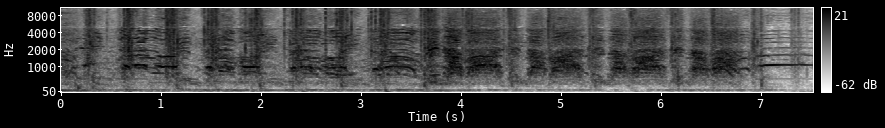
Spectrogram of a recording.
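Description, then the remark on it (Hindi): A large protest crowd of students, teachers, social activists and people of all ages chants slogans at Jantar Mantar in central Delhi, in loud, rhythmic unison, voices rising and falling in repeated bursts with a steady low rumble underneath throughout. “कुछ इसी तरह से गूंज रहा था सेंट्रल दिल्ली का जंतर मंतर जहां सिर्फ कॉलेज के छात्र टीचर्स और सोशल एक्टिविस्ट ही नहीं बल्कि हर उम्र धर्म और जेंडर के लोग आए थे”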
